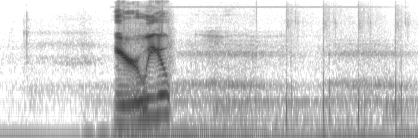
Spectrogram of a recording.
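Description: A low eerie drone swells and hums on.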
